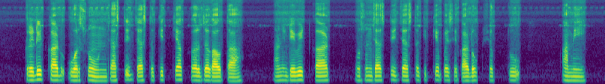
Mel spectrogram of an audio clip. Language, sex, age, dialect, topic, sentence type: Marathi, male, 25-30, Southern Konkan, banking, question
